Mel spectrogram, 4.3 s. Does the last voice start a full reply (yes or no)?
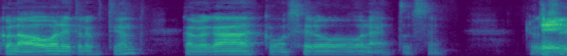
yes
